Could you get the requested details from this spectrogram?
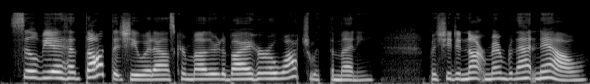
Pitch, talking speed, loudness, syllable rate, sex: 250 Hz, 245 wpm, -16 LUFS, 5.7 syllables/s, female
